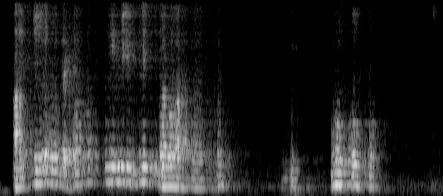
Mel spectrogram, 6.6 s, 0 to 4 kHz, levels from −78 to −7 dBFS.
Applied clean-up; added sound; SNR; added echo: neural mask model DeepFilterNet 3.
